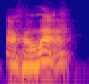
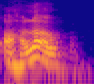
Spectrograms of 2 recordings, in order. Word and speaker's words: Ahalo: It's spelt Ahala, meaning her tent, with a hay on the end, but it's pronounced Ahalo with a chola, meaning his tent.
